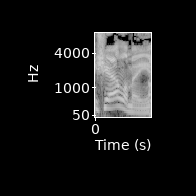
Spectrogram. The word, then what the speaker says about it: Chalamet: Is that how you say his name? – Timothy Chalamet, yeah.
